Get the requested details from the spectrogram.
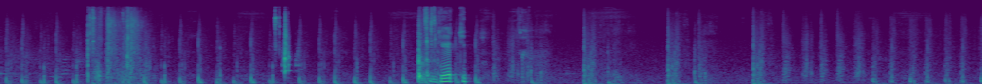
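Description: Footsteps patter steadily on hard ground.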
